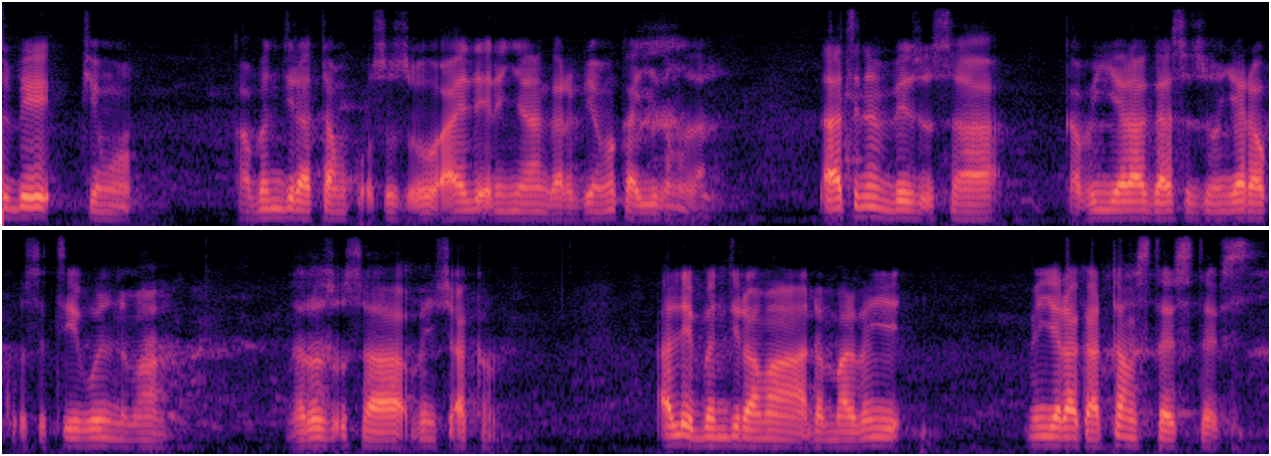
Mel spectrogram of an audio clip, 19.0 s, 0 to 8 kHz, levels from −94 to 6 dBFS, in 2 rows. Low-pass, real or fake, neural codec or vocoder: 7.2 kHz; fake; autoencoder, 48 kHz, 128 numbers a frame, DAC-VAE, trained on Japanese speech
